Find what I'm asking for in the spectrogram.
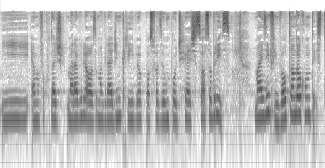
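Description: Against noticeable background noise, a woman speaks with fairly high pitch and monotone, flat intonation. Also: fairly quick pace. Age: 20s. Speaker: digital marketer. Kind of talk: solo podcast monologue. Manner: casual, with many filler words.

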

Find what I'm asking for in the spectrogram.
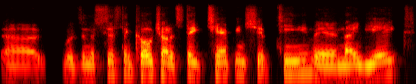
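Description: This man has a fairly high voice with ordinary pitch variation and speaks at a fairly slow pace. The sound is dry and close with no echo, over a quiet background. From northern Idaho. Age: 50s. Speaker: college football head coach. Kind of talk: interview. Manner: halting.

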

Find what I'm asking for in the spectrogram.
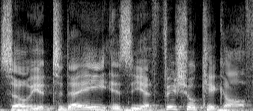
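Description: With a Southern US accent, a man with a fairly high pitch talks in lively intonation over noticeable background noise. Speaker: radio co-host.

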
